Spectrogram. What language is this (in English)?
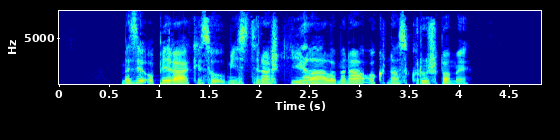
Czech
